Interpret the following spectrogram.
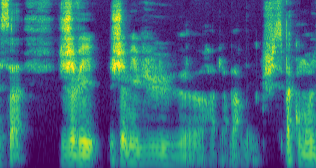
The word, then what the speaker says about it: Javier Bardem: Je le prononce à l'espagnol parce que j'ai des origines. Javier Bardem.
